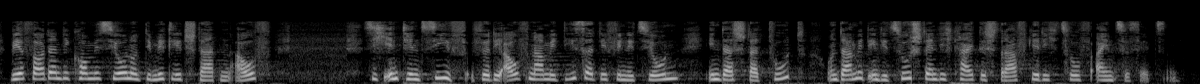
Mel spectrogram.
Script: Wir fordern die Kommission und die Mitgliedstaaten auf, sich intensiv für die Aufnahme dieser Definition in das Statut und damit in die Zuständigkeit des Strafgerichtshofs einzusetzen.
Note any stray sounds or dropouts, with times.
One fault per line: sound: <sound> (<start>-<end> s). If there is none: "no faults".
no faults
